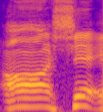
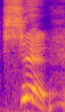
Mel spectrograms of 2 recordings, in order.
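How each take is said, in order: First: Higher, falling "oh, shit"; retold swearing slip. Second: High-pitched parroted curse; imitated toddler. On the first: Him swearing in front of his friend's little daughter, retold exasperation. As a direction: let a mock curse slip out. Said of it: "how many times I'm like". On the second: Friend's two-year-old daughter repeating his curse, imitated toddler echo. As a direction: chirp it back like a little kid copying. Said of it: "she literally would go".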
